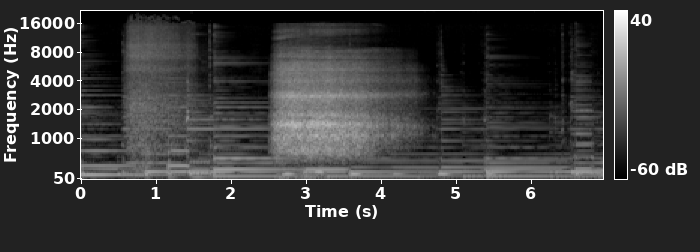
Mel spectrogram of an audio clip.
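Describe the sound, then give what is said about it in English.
A deep, slow breath in and out, taken as a calming dragon breath in a children's relaxation story: a short airy inhale, then a longer, louder hissing exhale, over soft sustained background music. “Finally, Callie took one more deep dragon breath in and out.”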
